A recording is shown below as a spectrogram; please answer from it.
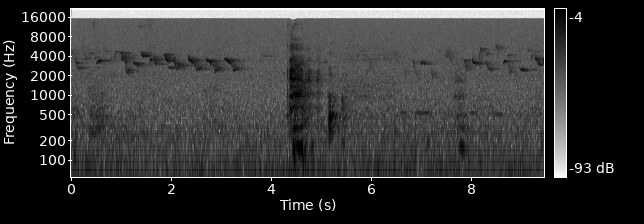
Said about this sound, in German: Sonne scheint, Vögel zwitschern.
